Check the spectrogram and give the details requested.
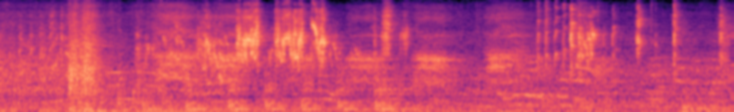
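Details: Pet budgerigars chattering while they play, squabble and groom: dense high squawks and scratchy warbles in uneven bursts, with a faint low hum underneath.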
